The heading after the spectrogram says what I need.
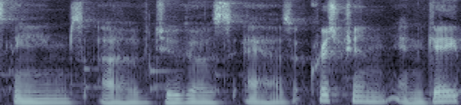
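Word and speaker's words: Dlugos: The L in his name, by the way, is silent.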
